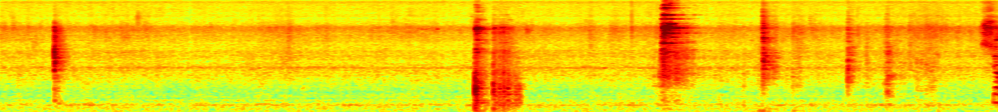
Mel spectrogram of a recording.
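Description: Spoon scrapes and clinks in a pot of pickle soup (rassolnik) of fresh cucumbers with vinegar, a few sharp knocks and scrapes spaced over quiet gaps.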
